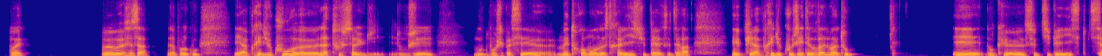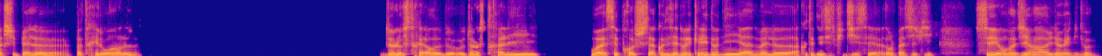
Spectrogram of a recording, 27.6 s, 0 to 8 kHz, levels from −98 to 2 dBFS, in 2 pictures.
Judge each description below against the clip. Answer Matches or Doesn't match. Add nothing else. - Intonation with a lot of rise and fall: Doesn't match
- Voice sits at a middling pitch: Doesn't match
